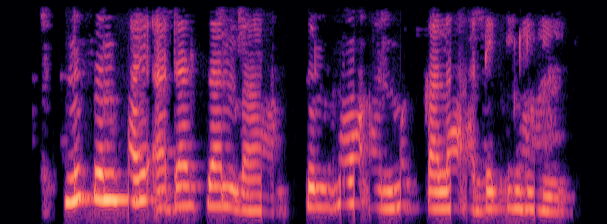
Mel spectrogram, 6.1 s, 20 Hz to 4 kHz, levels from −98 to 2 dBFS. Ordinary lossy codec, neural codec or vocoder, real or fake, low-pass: AAC, 32 kbps; none; real; 3.6 kHz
